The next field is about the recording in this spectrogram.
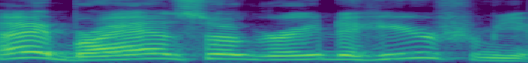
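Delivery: badly done voice, very high and very loud squeal. Responding to Brad and trying to do another man's voice, failed Richard Christie impression. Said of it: "if I could do my Richard voice".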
